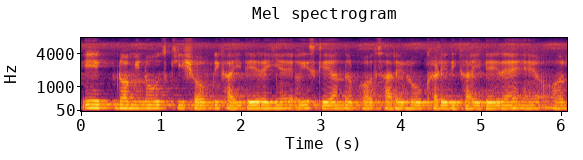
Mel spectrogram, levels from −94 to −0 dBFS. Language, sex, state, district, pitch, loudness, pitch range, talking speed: Hindi, male, Himachal Pradesh, Shimla, 125 Hz, -16 LUFS, 125-130 Hz, 185 wpm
